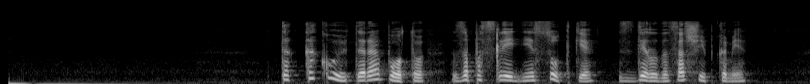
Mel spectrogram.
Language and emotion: Russian, angry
